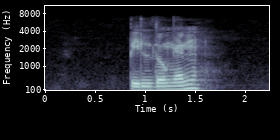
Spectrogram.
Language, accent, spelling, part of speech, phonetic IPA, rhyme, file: German, Austria, Bildungen, noun, [ˈbɪldʊŋən], -ɪldʊŋən, De-at-Bildungen.ogg
- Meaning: plural of Bildung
